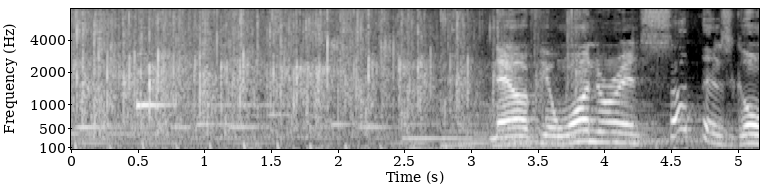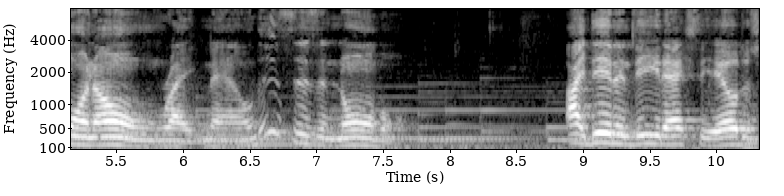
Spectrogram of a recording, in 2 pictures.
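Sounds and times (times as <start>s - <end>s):
audience applauding, hand clap of praise: 0.0s - 3.9s
speech: 3.2s - 7.8s, 8.9s - 10.3s.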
